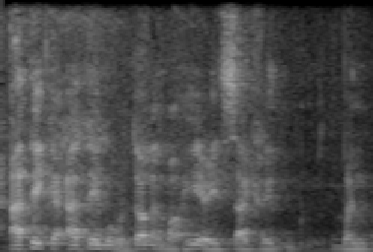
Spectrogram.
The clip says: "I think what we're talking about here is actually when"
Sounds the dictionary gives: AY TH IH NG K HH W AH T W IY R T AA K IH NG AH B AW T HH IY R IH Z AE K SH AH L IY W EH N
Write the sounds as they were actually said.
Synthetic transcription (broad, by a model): AY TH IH NG K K W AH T W IY R T AA K IH NG AH B AW T HH IY R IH S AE K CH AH L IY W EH N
